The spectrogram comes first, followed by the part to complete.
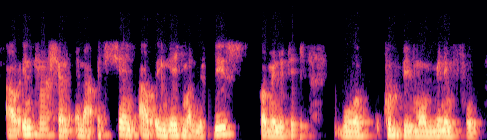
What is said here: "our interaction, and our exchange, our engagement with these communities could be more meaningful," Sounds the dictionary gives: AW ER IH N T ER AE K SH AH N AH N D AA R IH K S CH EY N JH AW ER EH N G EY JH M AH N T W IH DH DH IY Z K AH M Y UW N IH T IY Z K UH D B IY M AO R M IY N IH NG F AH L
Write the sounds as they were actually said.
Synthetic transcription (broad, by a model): AW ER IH N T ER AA K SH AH N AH N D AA W IH K S CH EY N JH AW ER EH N G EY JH M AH N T W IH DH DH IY S K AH M Y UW N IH T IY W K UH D B IY M AO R M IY N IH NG F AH L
